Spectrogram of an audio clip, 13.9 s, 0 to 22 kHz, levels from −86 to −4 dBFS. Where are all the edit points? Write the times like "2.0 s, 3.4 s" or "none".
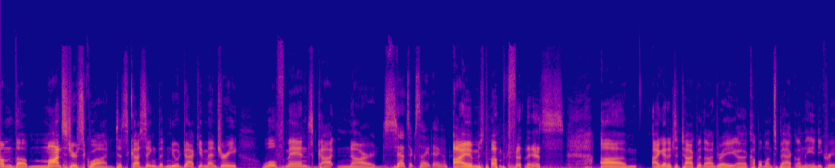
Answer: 8.0 s, 11.2 s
